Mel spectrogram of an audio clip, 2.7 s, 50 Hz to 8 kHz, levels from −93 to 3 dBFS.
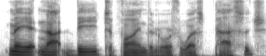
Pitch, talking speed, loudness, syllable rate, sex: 95 Hz, 200 wpm, -20 LUFS, 5.0 syllables/s, male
